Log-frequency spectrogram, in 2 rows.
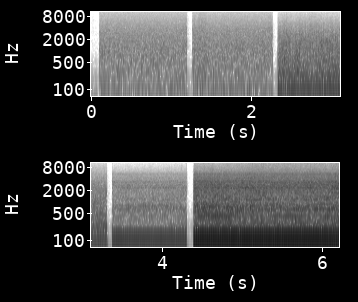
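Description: Eton G3 FM receiver stepped up the dial between stations: steady static hiss that cuts out briefly with each tuning step, about once a second, with a low hum creeping in. About four and a half seconds in, a much louder signal comes in with a strong steady low drone.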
